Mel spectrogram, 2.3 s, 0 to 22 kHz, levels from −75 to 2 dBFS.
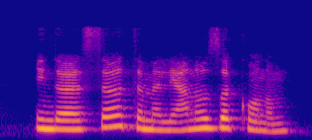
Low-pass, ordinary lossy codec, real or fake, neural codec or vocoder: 10.8 kHz; none; fake; codec, 24 kHz, 0.5 kbps, DualCodec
